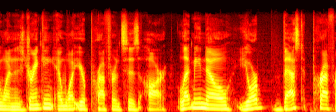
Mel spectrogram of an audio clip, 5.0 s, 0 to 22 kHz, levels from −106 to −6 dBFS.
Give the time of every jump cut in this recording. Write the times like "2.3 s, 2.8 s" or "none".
2.5 s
